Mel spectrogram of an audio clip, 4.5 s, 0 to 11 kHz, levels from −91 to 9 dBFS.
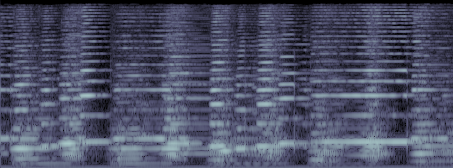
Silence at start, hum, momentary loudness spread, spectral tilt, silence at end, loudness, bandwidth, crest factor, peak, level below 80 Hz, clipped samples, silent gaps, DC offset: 0 s; none; 7 LU; -2 dB/octave; 0 s; -23 LUFS; 10.5 kHz; 16 dB; -8 dBFS; -62 dBFS; under 0.1%; none; 0.3%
